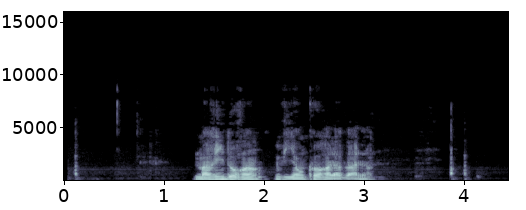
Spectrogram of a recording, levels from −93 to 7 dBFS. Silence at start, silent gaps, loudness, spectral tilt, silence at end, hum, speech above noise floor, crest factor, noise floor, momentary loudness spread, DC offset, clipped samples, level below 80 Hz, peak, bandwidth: 1.3 s; none; -20 LUFS; -8.5 dB/octave; 0.55 s; none; 48 dB; 20 dB; -66 dBFS; 19 LU; under 0.1%; under 0.1%; -56 dBFS; -2 dBFS; 7.8 kHz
